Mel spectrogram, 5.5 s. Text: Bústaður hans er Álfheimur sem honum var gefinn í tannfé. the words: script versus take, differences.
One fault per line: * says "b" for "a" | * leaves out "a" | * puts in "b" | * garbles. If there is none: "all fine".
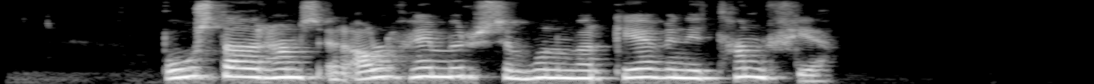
all fine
